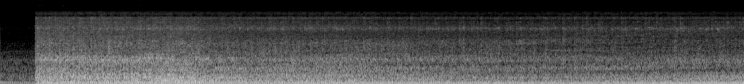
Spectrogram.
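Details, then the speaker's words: Snap-On truck in cold, frosty weather the day after its batteries were trickle-charged overnight: it starts instantly and settles into a steady, even low idle with no misses or knocks. "hey great news I just let her idle for a bit huh yeah great news man I know I was just picking up straps and I was like oh man it's running"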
